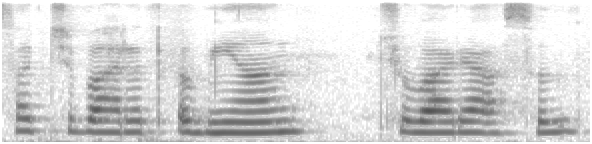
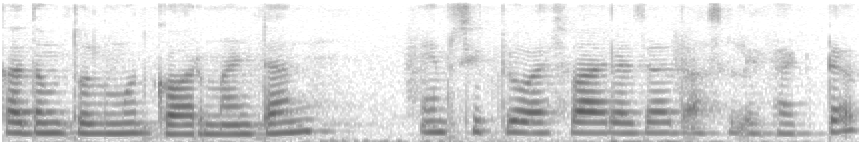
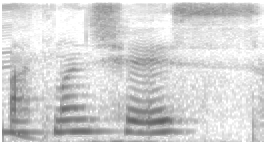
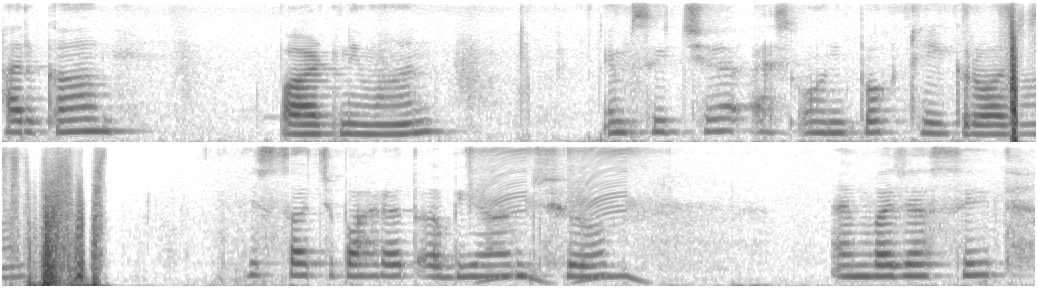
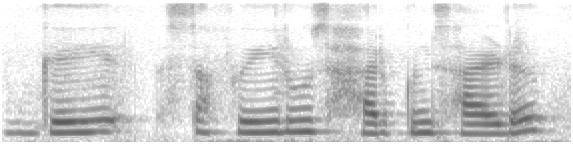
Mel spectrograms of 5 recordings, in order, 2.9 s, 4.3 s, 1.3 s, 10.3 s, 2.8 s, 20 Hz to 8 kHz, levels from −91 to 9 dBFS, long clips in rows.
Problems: background sounds at intervals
